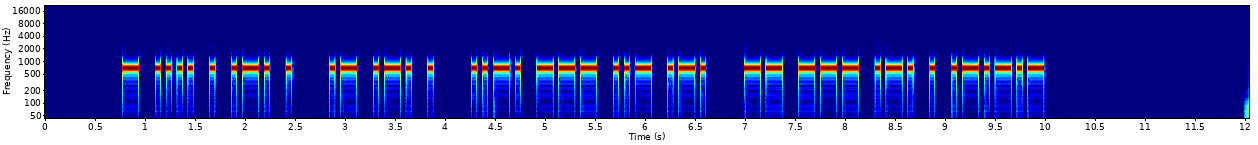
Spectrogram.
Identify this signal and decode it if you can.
Morse code, heard as a keyed tone, about 22 wpm, 700 Hz. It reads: THERE ARE FOUR MORE.
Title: Sentences from Top 1000 Words - Review Part 1 - 22wpm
